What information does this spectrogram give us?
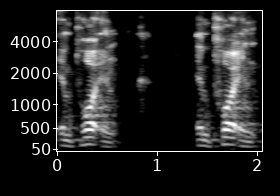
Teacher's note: instead of pronouncing the T sound at the end of the word you stop the sound with your throat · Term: drop t sound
